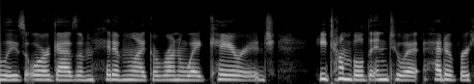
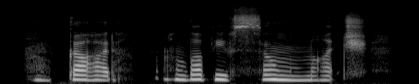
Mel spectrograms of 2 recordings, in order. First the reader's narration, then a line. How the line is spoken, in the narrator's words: mumbled into skin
